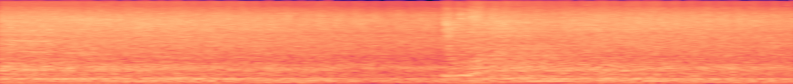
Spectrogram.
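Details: Third-gen IROC-Z revved by hand throttle after a tune file upload: raspy puffing tick on the exhaust note as revs rise; exhaust leak still to be fixed.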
